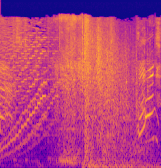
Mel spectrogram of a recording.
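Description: Cartoon sound effects for a magic blast: a rising sweep, then a booming explosion with a low rumble from about a second in, over music.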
